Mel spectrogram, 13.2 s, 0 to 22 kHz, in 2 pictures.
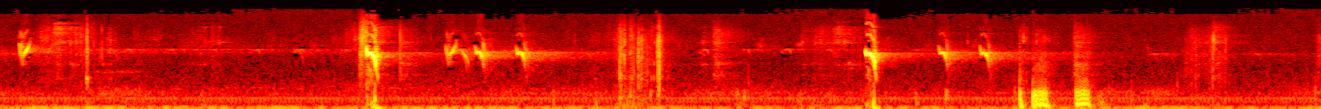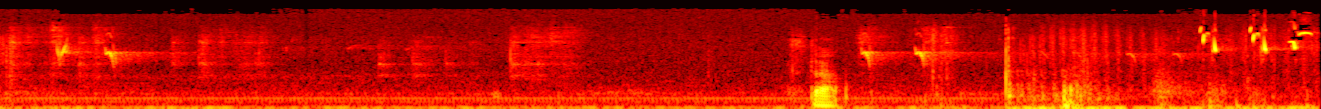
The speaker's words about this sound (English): Wild bird flight song. It's going toward the net. Stop. So recording 7:26. That wild bird is up in the tall pine above the net and was giving flight song and song phrases.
